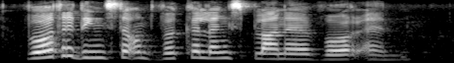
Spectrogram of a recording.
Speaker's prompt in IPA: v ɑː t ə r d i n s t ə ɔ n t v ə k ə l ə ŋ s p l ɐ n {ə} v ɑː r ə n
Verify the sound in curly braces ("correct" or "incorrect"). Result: correct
